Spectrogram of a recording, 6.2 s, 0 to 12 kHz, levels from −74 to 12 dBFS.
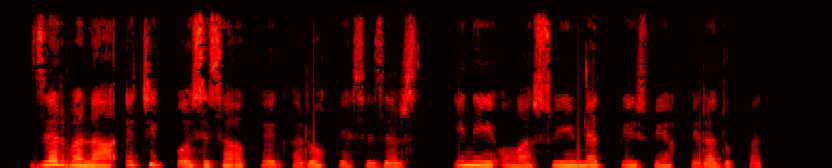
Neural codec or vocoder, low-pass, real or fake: none; 10.8 kHz; real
